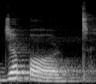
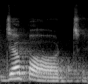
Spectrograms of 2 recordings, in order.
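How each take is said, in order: No difference in how they are said.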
